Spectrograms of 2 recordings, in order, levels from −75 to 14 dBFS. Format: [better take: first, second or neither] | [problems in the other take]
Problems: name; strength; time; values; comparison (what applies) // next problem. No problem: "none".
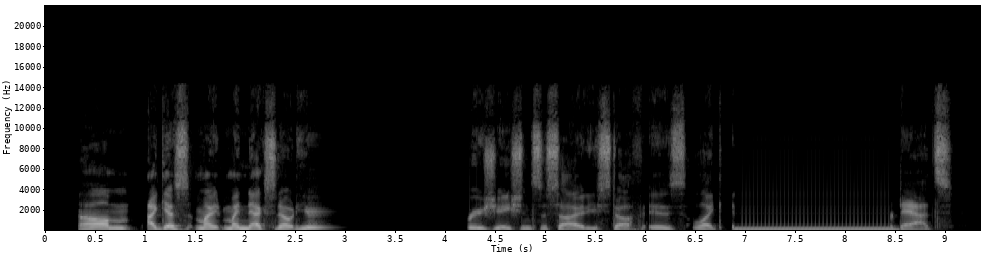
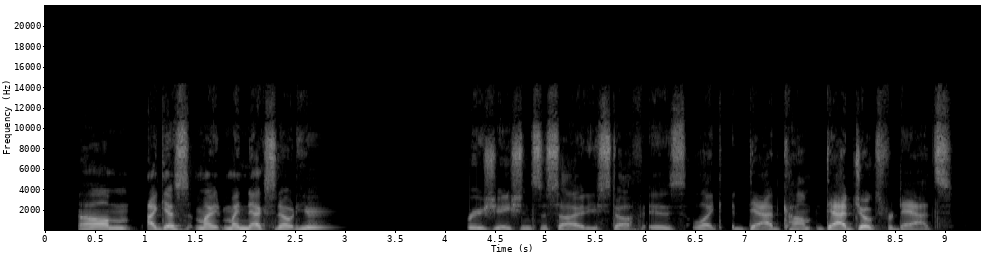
second | audio freezing; at 7 s for 1.5 s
